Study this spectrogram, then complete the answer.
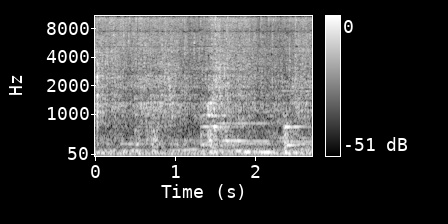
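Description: Meat stir-frying with green beans, soy sauce and garlic in a hot pan, a steady loud sizzle with occasional scraping and stirring sounds throughout, no voices over it.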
